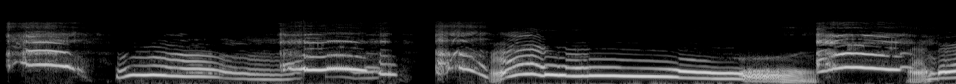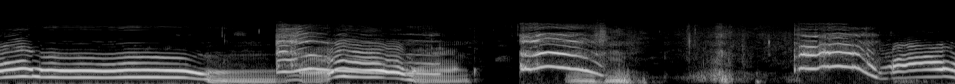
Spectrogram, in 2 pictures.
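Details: Bolt, a pet dog being taught to howl indoors, lets out long, sliding howls in repeated bouts with brief breaks, pitch swooping up then drifting down, some whimpery breaks, and a little speech around it.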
